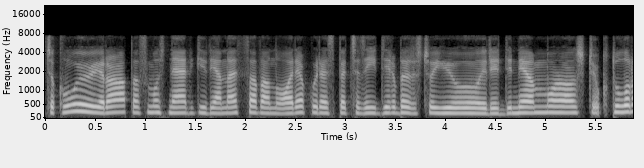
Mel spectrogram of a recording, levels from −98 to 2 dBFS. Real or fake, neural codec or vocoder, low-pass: fake; codec, 16 kHz, 0.5 kbps, FunCodec, trained on LibriTTS, 25 frames a second; 7.2 kHz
